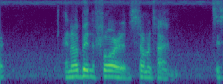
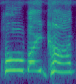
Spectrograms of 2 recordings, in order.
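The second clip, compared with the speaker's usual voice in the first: much higher, loud excited cry; thrilled shout; 6 dB louder, slower than usual. Retold or imitated. Seeing the Magic Kingdom sign, a high thrilled shout. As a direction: burst out like a thrilled kid.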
